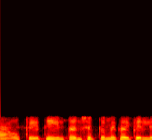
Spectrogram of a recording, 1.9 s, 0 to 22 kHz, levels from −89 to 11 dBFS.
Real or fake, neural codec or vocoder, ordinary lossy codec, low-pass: fake; vocoder, 22.05 kHz, 80 mel bands, Vocos; Opus, 32 kbps; 3.6 kHz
